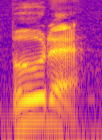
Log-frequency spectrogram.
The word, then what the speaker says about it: boudin: to call it boudin or cajun sausage it's pronounced buddha don't ask me why it's just what my mom and dad taught me so put your boo down on the grill wait for it to get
